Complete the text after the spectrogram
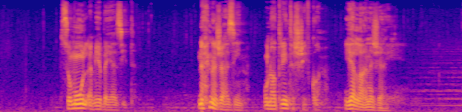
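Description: A young man speaks respectfully, a little further off.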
